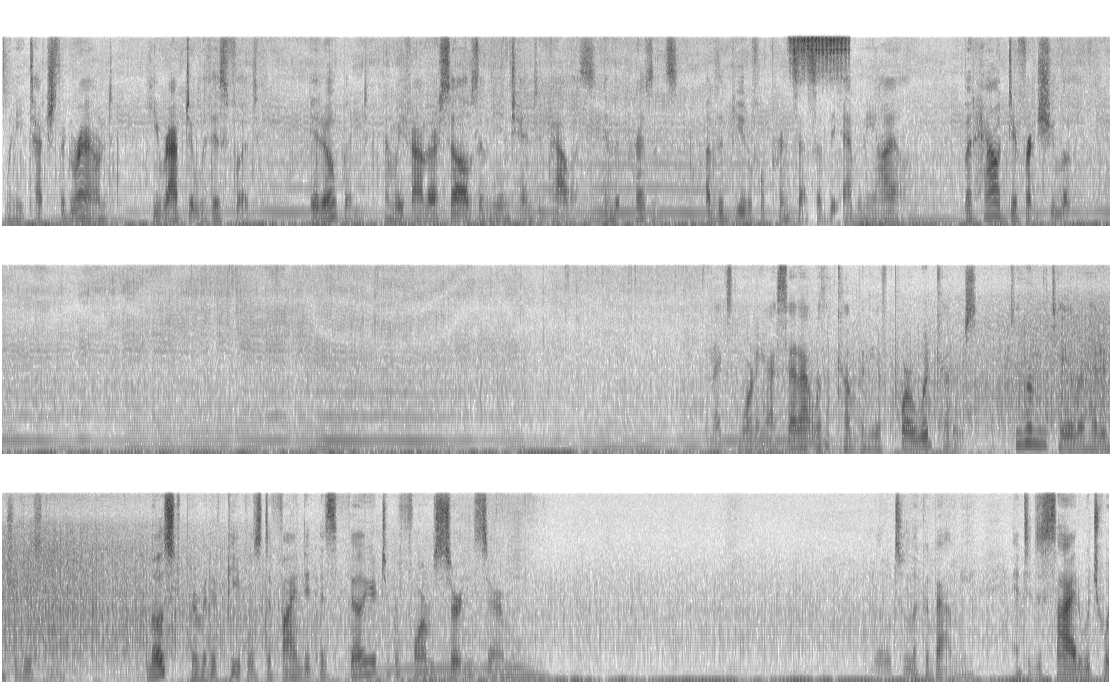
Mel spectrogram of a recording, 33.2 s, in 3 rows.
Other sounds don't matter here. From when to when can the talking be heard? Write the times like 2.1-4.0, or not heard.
0.0-10.7, 18.1-22.8, 23.6-27.3, 30.9-33.1.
